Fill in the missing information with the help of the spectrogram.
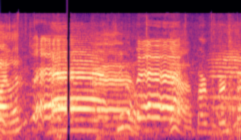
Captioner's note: children and lambs baa-ing all around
